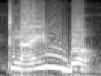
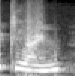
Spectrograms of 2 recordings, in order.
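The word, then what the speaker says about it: climb: तो ज्यादातर लोग उसे कहते हैं क्लाइम ब। जो ब है ना वो एक्चुअल में सुनाई नहीं देना चाहिए। तो इसे कहना चाहिए क्लाइम क्रम कोम टम म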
